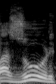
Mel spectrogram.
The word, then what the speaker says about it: Azure: Ele sai em crédito para que a OpenAI use a plataforma da Microsoft, o Azure ou Azure, como a gente pronuncia às vezes aqui no Brasil, que é o sistema de nuvem da própria Microsoft.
